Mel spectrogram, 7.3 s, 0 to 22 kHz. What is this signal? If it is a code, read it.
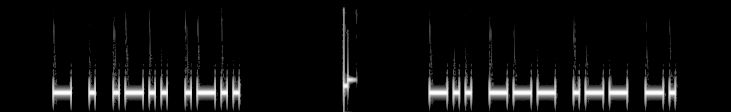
Morse code, heard as a keyed tone, about 20 wpm, 700 Hz. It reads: TELL DOWN
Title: Sets of 2 Words - New Word Drill - 20wpm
